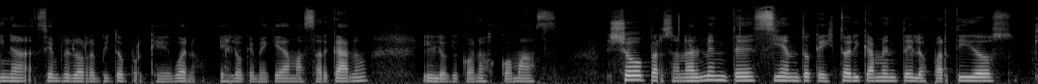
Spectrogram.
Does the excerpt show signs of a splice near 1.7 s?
no; 1 cut; at 6.0 s

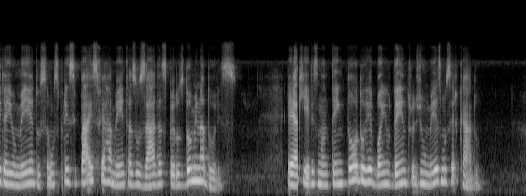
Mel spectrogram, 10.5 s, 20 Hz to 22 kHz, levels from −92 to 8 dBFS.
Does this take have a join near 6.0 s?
yes; 1 cut; at 6.0 s

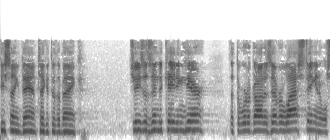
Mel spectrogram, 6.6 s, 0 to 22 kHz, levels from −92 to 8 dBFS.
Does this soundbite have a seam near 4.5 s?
no; 1 cut; at 2.4 s

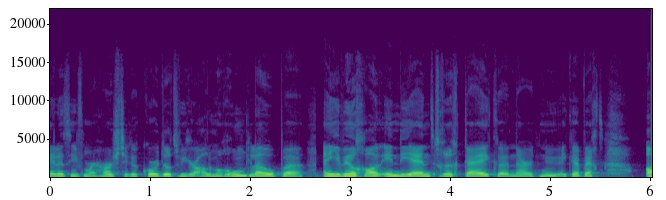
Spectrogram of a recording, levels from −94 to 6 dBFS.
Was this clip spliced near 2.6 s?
no; 2 cuts; at 3.8 s, 5.1 s

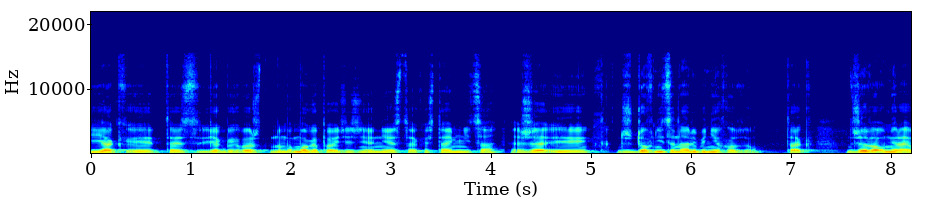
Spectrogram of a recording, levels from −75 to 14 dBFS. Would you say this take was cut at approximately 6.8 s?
no; 1 cut; at 4.1 s

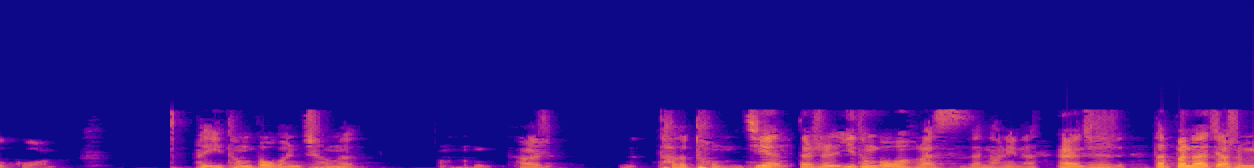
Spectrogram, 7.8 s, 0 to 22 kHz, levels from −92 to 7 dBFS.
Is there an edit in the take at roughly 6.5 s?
yes; 2 cuts; at 5.0 s, 6.5 s

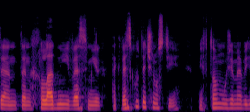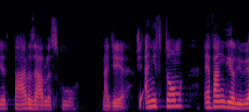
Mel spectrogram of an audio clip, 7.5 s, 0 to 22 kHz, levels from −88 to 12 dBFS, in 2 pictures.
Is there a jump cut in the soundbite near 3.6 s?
no; 2 cuts; at 1.5 s, 5.7 s

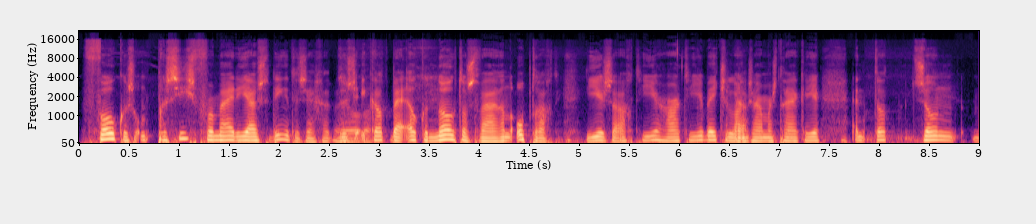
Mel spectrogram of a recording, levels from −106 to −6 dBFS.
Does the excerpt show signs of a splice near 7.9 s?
yes; 1 cut; at 7.9 s

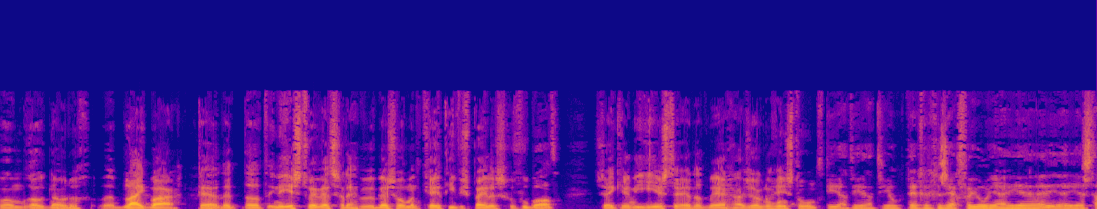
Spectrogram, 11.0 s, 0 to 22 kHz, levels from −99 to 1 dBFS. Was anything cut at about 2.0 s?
yes; 2 cuts; at 2.0 s, 8.3 s

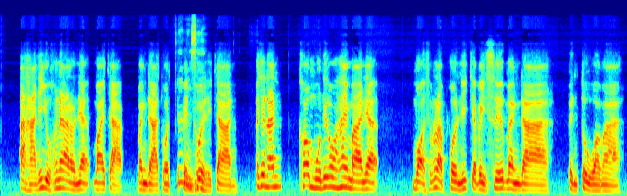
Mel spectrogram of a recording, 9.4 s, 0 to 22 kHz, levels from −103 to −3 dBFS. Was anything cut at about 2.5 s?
yes; 1 cut; at 2.5 s

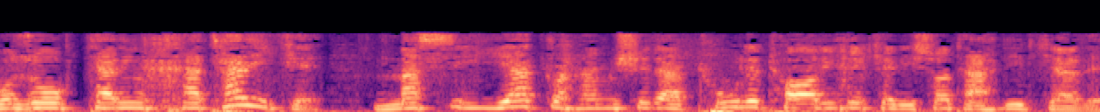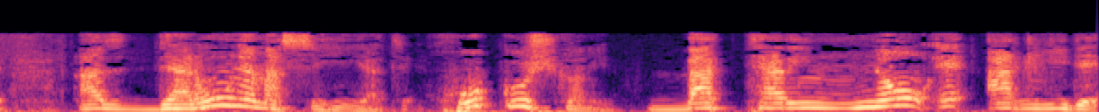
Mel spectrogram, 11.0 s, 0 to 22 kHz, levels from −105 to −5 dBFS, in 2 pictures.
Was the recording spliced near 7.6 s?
yes; 1 cut; at 7.6 s

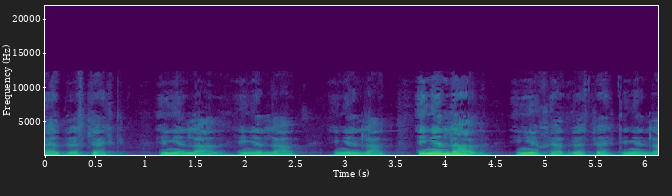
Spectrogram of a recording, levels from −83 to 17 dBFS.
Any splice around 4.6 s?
no; 0 cuts

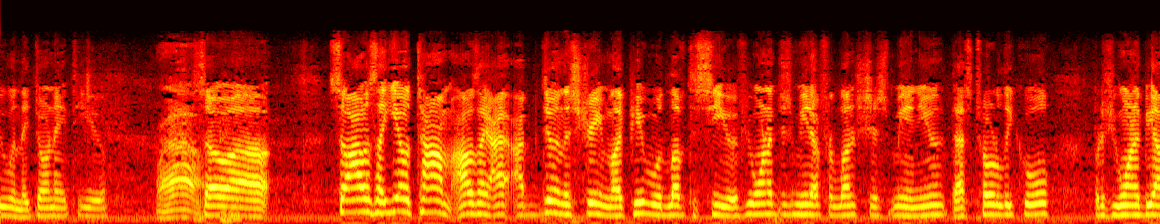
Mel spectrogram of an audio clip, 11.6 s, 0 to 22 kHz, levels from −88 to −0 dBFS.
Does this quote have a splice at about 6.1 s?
no; 0 cuts

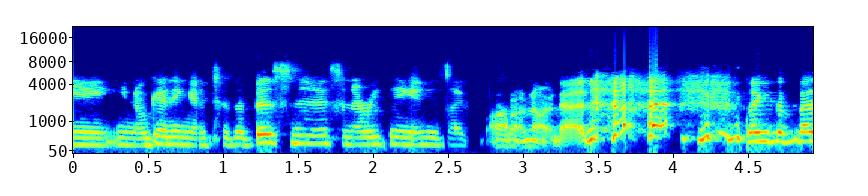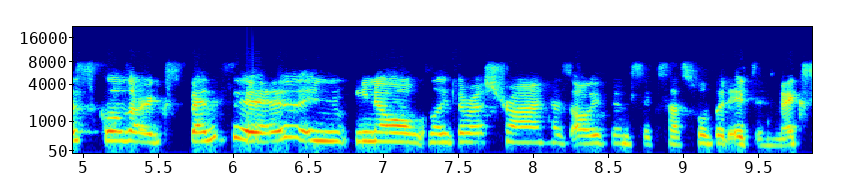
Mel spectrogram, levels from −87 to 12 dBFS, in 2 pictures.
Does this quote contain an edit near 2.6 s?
yes; 3 cuts; at 2.6 s, 7.3 s, 8.6 s

